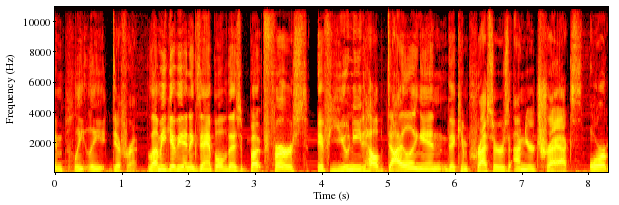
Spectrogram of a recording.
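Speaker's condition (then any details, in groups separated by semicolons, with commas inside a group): No condition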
